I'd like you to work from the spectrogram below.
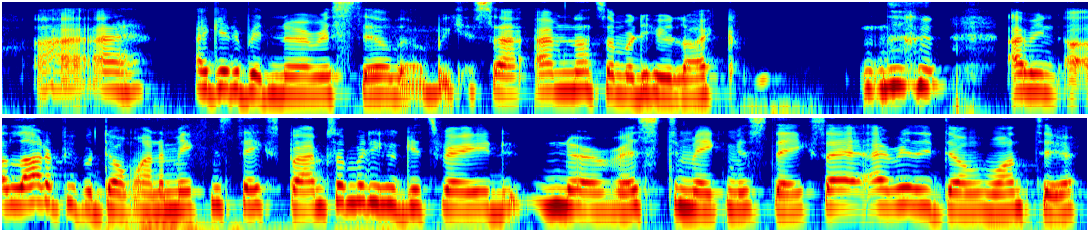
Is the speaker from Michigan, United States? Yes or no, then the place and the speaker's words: yes; Michigan, United States; moved away; we're from Michigan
